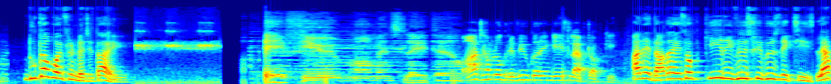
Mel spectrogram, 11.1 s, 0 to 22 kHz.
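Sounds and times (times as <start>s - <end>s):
cricket chirp sound effect: 1.8s - 3.0s.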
